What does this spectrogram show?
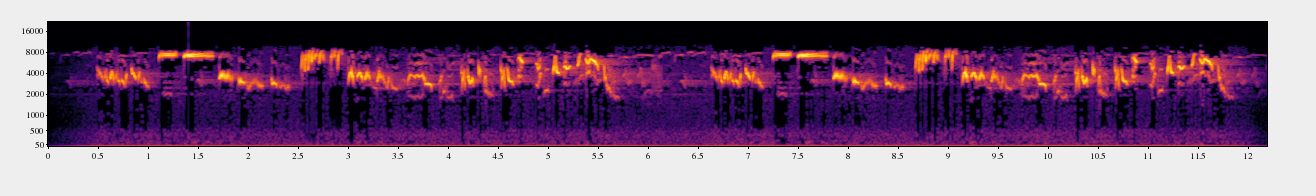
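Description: A European robin (Erithacus rubecula) sings two long, rich phrases of high, tumbling warbles and thin whistles, separated by a short pause, heard clear with no other sounds.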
